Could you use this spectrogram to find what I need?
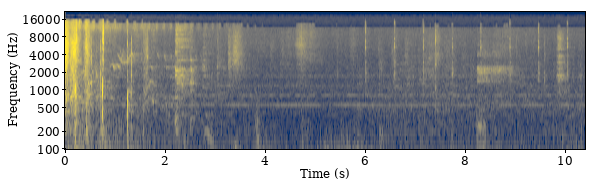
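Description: Quick footsteps of people hurrying on foot, a burst of rapid, sharp steps at the start that soon thins to faint, light ticking over a steady low hum.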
